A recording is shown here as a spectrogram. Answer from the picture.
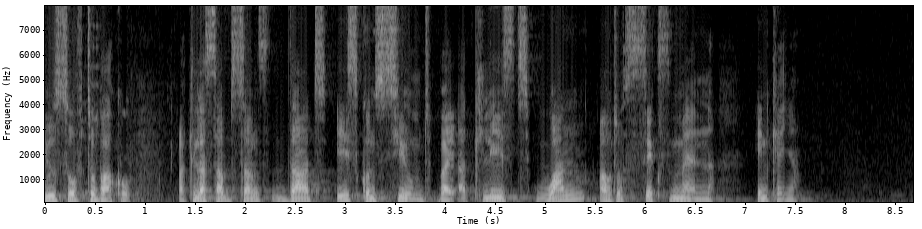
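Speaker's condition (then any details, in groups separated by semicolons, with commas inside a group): No condition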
